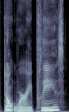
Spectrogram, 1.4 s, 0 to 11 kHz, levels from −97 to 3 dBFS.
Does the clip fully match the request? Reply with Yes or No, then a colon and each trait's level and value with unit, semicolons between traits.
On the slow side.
Yes: slow, 130 wpm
